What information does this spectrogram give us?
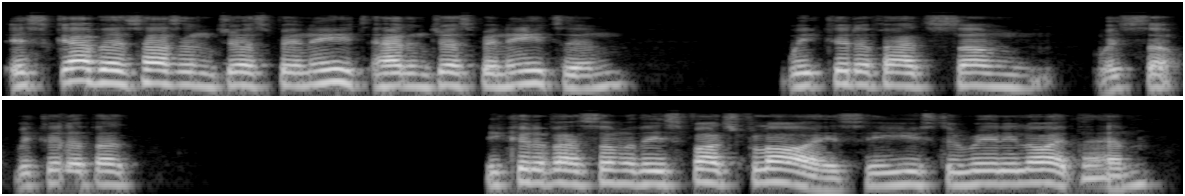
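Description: Brief: resentful schoolboy voiced by a male reader, raised pitch, dull lo-fi sound. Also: a little slow, a little mellow, lightly acted. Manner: blunt, resentful. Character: sulky stubborn teenage boy. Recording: muffled lo-fi recording.

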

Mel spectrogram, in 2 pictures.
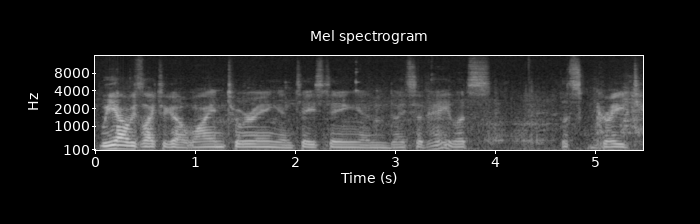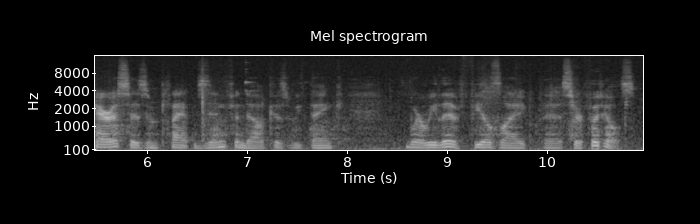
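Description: A middle-aged man with a deep, low voice tells his winemaking story in an unhurried, rambling way. He sits out on a vineyard patio, caught by a camera mic a few metres away, with a faint outdoor ambience behind him. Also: steady tone, background noise. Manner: easygoing, meandering, with fillers and laughs. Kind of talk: relaxed storytelling interview.

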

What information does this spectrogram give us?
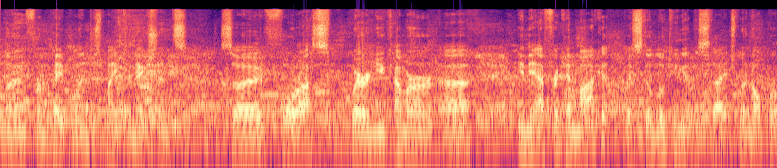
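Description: A man in his forties talking upbeat and a little hesitantly at a networking event, recorded close on a phone in a large room. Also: mid-range voice. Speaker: logistics company representative. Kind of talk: casual vox pop interview. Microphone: phone held close, selfie framing. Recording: loud crowd chatter behind.

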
